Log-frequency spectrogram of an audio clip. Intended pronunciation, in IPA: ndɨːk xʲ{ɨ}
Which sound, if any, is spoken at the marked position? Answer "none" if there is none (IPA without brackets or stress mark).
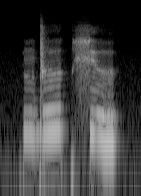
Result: ɨ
